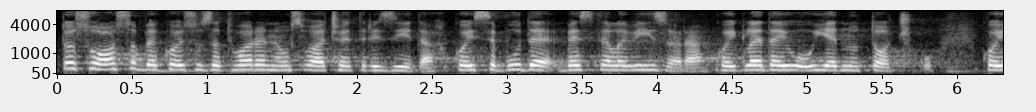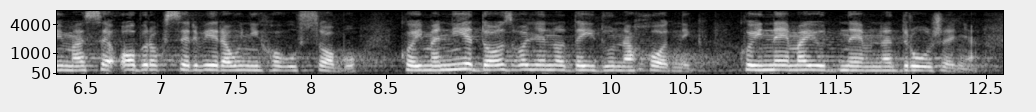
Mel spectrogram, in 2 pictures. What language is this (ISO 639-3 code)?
hrv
